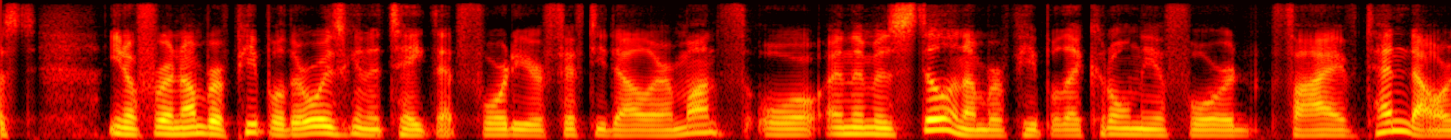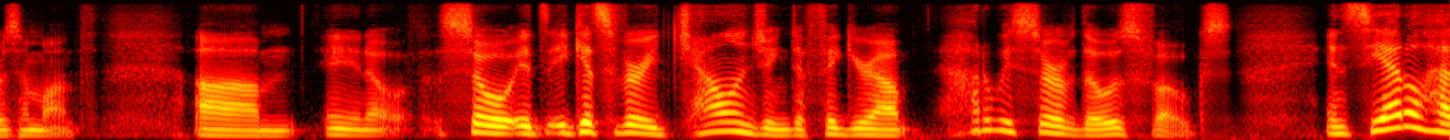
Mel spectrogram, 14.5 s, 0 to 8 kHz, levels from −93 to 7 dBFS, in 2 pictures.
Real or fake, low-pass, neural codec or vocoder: fake; 7.2 kHz; codec, 24 kHz, 0.9 kbps, DualCodec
